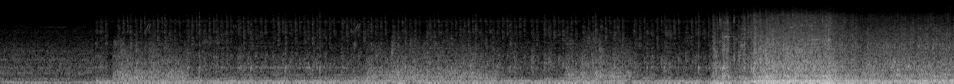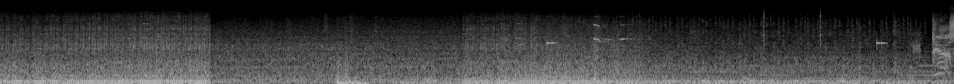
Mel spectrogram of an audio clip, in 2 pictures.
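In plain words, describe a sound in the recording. A tank engine rumbles and roars as it drives.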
